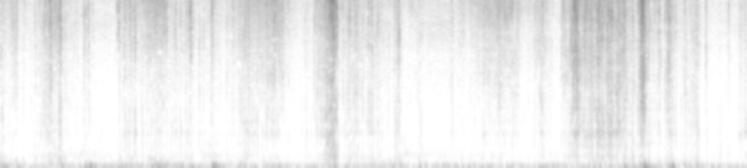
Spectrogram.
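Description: A lump of multicolored Playfoam, foam beads in a sticky binder, is held and squeezed in the fingers close up. It gives a steady stream of soft, sticky crackling, tearing and crinkling pops with a low rumble underneath. A few brighter, sharper snaps stand out near the middle and end.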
